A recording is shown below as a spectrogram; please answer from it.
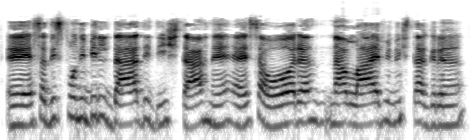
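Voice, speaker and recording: A woman's voice: mid-range voice, fairly even intonation, normal speed, sharp tone. A woman from Brazil hosting a live-stream interview, giving polite, formal thanks and announcements.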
